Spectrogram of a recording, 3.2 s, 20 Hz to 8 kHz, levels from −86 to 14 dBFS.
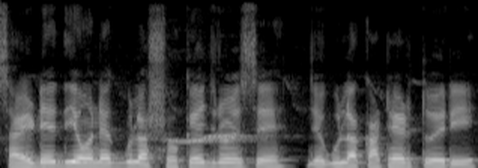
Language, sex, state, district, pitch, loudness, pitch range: Bengali, male, Assam, Hailakandi, 160 Hz, -16 LUFS, 145-170 Hz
